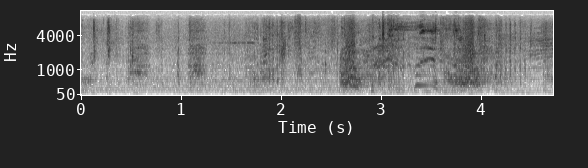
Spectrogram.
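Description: A dog barks near the icy front steps of a building entrance, giving a few sharp barks and short yelps among rustling background noise.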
